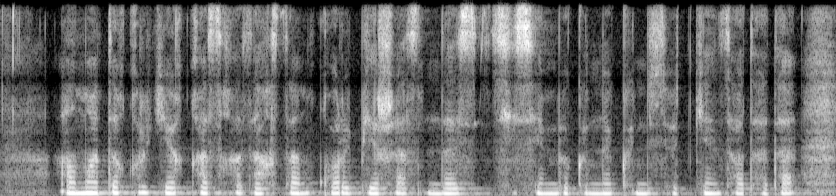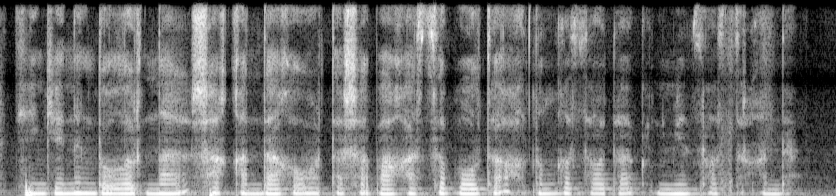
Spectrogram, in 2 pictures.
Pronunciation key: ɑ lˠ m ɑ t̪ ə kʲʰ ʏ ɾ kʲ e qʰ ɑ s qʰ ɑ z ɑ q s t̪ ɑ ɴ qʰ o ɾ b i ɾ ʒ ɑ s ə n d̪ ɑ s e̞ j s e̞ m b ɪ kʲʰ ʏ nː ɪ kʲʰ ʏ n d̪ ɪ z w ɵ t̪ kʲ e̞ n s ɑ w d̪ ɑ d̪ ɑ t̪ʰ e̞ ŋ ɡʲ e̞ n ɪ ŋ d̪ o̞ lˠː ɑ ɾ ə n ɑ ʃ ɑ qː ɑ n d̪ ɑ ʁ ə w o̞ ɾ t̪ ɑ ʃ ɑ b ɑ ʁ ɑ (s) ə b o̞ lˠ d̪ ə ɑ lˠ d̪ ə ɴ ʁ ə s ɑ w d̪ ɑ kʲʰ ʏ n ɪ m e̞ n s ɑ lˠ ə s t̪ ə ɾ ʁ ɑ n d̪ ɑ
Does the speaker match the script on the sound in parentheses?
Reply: yes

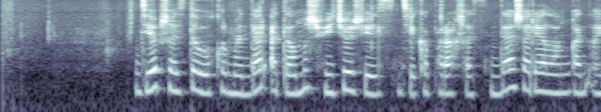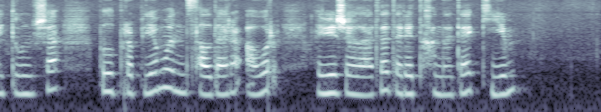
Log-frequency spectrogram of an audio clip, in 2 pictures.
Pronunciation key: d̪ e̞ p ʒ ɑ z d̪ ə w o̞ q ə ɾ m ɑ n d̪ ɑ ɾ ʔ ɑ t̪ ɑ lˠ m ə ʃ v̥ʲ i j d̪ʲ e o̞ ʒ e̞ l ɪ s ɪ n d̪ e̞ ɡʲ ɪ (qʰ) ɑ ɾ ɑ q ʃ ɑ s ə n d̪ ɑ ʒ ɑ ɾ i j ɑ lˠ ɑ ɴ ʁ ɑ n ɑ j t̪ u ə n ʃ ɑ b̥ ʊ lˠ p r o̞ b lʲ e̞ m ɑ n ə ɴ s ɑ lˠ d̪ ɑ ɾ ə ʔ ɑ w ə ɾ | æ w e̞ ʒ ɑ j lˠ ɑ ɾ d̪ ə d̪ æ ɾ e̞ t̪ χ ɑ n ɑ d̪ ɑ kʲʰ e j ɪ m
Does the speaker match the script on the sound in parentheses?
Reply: no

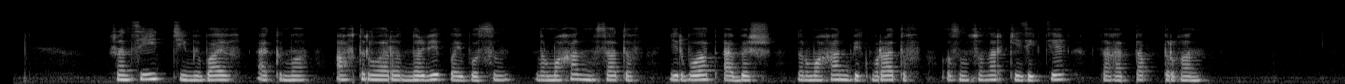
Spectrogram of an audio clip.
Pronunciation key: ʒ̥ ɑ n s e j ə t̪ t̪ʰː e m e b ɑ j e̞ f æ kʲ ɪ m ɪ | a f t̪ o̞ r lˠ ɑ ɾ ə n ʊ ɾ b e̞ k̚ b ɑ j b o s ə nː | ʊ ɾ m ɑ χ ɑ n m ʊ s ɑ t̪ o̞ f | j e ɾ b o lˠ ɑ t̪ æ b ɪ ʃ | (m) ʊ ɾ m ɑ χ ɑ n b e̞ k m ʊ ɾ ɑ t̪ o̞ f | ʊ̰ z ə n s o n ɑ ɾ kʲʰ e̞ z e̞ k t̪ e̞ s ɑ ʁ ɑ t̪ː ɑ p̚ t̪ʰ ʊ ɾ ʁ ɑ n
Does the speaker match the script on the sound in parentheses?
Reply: no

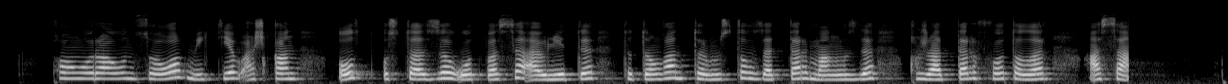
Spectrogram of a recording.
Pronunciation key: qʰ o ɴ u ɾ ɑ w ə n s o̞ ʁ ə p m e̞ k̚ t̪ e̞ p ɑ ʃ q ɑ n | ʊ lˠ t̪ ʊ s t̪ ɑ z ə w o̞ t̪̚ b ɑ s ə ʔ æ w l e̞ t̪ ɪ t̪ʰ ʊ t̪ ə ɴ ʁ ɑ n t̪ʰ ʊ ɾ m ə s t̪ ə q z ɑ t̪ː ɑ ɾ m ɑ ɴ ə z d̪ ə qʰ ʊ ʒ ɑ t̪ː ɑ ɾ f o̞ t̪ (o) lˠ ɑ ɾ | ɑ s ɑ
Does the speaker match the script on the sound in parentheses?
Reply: yes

